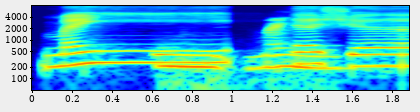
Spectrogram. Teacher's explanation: Bunyi dengung saja tinggal. Nunnya dah tak ada dah kan. Masuk kepada ya.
